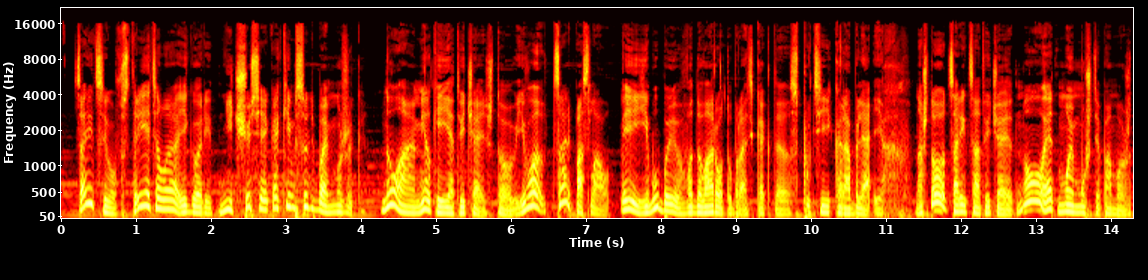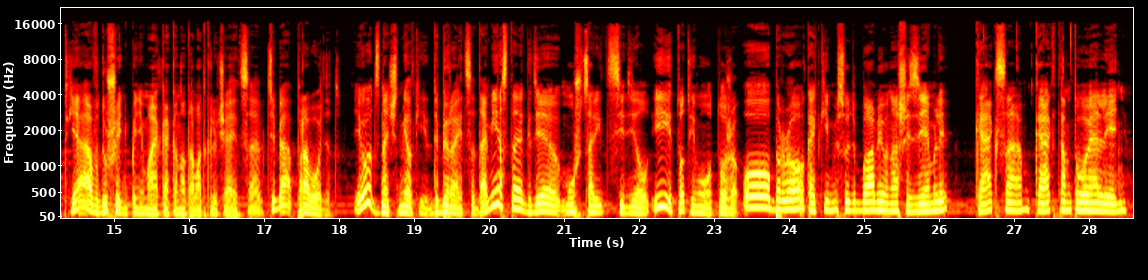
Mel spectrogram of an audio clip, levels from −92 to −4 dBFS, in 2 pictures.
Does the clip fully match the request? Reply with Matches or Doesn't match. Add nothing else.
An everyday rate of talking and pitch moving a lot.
Doesn't match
